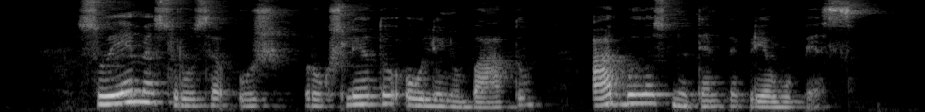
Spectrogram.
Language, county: Lithuanian, Šiauliai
